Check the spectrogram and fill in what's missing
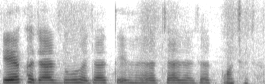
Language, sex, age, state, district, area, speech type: Maithili, female, 30-45, Bihar, Araria, rural, spontaneous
